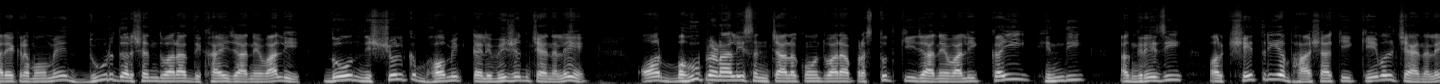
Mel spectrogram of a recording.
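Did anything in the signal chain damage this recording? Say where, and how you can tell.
No, nothing in the chain damaged this speech.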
